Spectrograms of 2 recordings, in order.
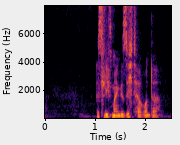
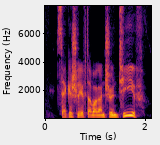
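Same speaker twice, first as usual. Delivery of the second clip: higher, mocking call; 4 semitones higher than usual. A narrator's reading. Ringleader jeers at the sleeping punk, calling out. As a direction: call it out for the gang. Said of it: "rief der Typ".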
